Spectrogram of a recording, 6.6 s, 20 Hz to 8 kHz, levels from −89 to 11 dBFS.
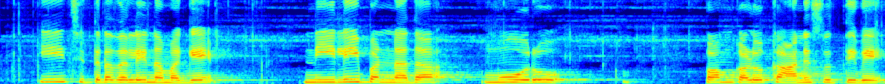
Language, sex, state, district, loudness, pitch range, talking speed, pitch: Kannada, female, Karnataka, Koppal, -16 LUFS, 225-245 Hz, 80 wpm, 235 Hz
